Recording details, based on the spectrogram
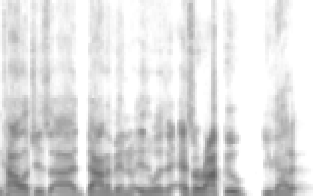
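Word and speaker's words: Ezeiruaku: Was it Ezaraku? You got it. Ezaraku. Yep. See, that's a name that's spelled uniquely, and for that, I have to say it uniquely.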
